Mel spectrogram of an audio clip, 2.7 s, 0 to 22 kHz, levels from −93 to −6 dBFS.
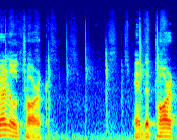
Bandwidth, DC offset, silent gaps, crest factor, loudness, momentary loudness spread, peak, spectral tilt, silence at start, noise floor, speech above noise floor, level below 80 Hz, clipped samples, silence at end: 14.5 kHz; under 0.1%; none; 18 dB; -23 LUFS; 19 LU; -6 dBFS; -6 dB/octave; 0 s; -51 dBFS; 30 dB; -46 dBFS; under 0.1%; 0 s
